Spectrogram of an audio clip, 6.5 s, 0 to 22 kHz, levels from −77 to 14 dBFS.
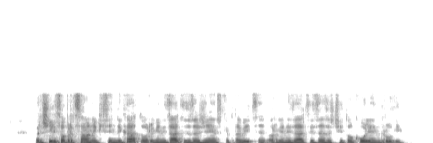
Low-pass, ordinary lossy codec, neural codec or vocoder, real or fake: none; none; codec, 16 kHz, 4.8 kbps, FACodec; fake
